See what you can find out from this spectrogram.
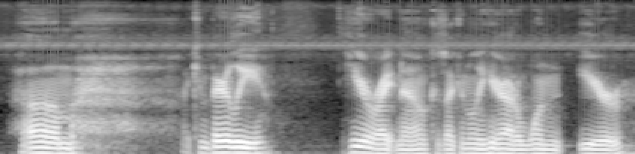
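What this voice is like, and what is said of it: Sick-sounding, altered voice. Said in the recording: “my voice sounds a little bit different ... still kind of sick”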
